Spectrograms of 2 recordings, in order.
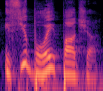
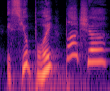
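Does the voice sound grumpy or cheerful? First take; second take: grumpy; cheerful. First: It is said in a grumpy, flat mood. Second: It is said in a brighter, cheerful mood.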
